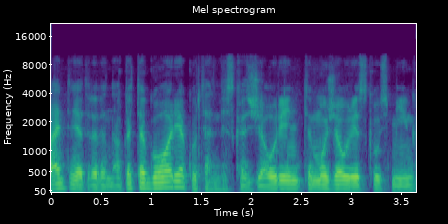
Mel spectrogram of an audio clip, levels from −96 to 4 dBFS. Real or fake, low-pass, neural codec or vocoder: real; 9.9 kHz; none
